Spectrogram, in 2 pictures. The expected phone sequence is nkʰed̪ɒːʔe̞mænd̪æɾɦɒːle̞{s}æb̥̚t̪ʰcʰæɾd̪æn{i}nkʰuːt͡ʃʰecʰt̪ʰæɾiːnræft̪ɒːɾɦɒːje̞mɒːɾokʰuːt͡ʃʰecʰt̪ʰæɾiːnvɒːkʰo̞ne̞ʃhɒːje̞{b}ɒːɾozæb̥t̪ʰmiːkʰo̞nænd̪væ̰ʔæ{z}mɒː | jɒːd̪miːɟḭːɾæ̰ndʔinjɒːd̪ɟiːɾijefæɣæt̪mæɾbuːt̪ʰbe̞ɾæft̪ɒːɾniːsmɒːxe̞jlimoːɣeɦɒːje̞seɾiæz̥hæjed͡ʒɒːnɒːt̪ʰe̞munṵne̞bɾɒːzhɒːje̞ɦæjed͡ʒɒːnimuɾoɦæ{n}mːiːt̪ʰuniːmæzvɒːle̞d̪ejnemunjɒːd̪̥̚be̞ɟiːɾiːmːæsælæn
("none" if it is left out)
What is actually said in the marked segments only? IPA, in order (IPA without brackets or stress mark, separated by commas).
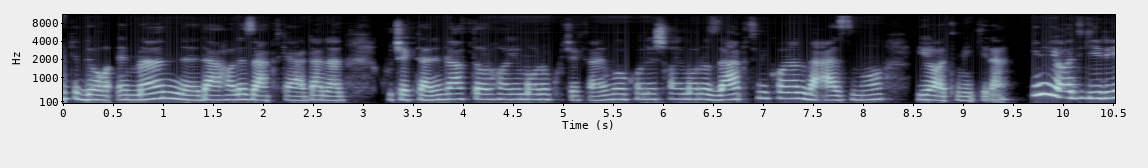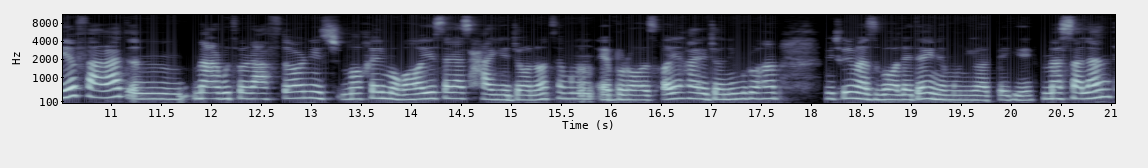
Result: z, æ, m, z, m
